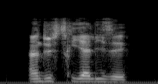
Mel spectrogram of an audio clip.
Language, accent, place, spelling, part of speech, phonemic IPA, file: French, France, Lyon, industrialiser, verb, /ɛ̃.dys.tʁi.ja.li.ze/, LL-Q150 (fra)-industrialiser.wav
- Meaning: to industrialize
